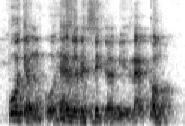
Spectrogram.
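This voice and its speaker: A man's voice: mid-range voice, roomy sound, slight background noise. A man co-hosting a casual current-affairs chat, joking and laughing as he slips into dialect. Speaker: co-host.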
